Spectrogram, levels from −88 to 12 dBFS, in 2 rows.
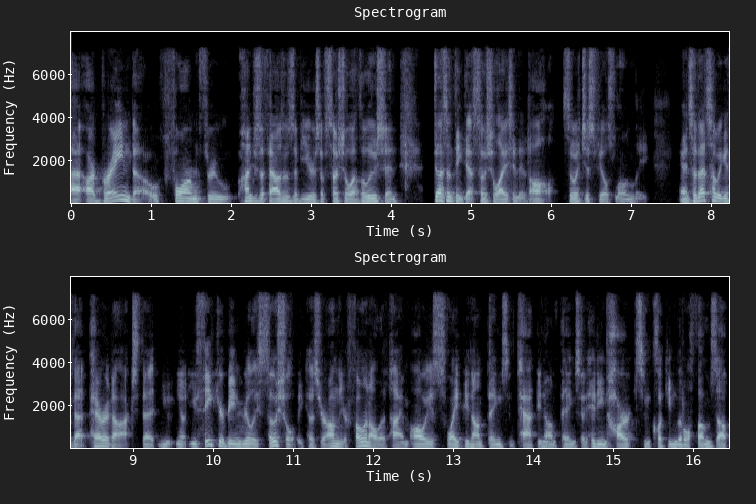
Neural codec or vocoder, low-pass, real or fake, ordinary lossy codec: codec, 16 kHz, 4 kbps, FunCodec, trained on Chinese and English, 50 frames a second; 7.2 kHz; fake; MP3, 64 kbps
